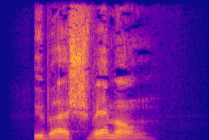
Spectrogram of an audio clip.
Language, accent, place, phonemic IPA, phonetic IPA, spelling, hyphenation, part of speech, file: German, Germany, Berlin, /ˌyːbərˈʃvɛmʊŋ/, [ˌʔyːbɐˈʃʋɛmʊŋ], Überschwemmung, Über‧schwem‧mung, noun, De-Überschwemmung.ogg
- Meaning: flooding; flood; overflow of a body of water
